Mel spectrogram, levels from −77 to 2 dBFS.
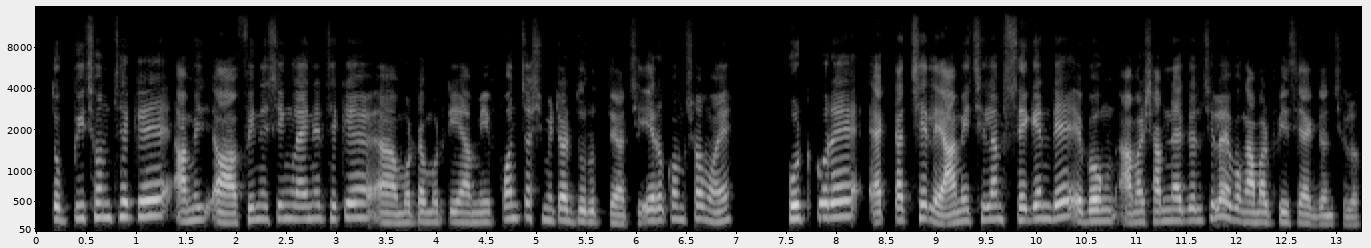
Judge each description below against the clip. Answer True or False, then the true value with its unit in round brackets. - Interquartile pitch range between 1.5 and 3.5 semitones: False (4.7 semitones)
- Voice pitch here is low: False (190 Hz)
